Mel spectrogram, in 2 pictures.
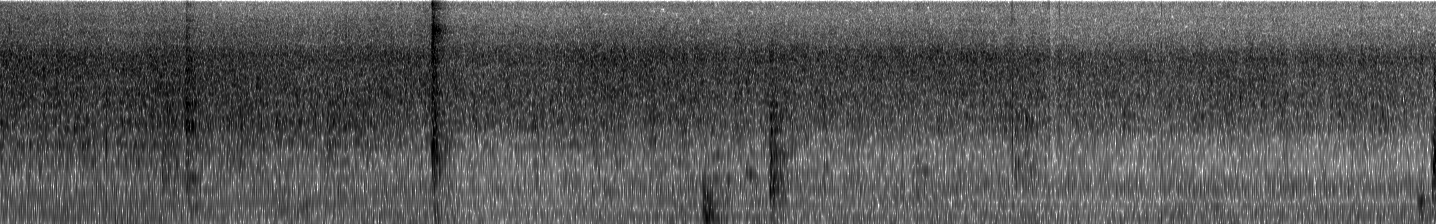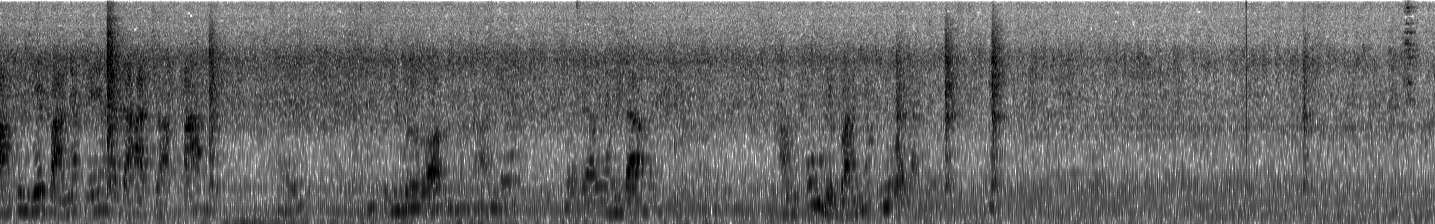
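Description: An aquarium air pump hums steadily while bubbles gurgle.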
